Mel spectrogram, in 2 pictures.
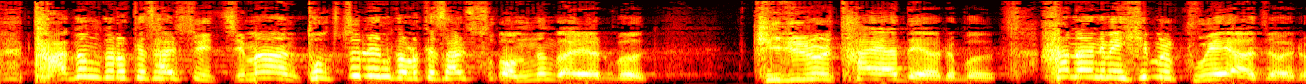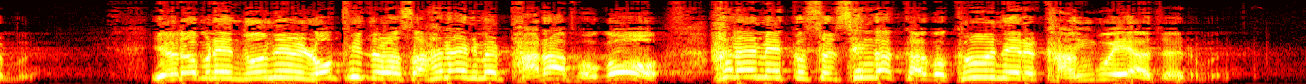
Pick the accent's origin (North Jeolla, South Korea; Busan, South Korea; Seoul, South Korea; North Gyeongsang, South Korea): Seoul, South Korea; born there; 저는 서울에서 태어났지만, 우리 아버님 고향이 충청남도 논산인데, 제가 겨울방학, 여름방학 되면 항상 시골에 갔어요.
